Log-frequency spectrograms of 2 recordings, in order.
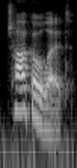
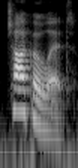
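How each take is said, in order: Both takes have the same delivery.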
